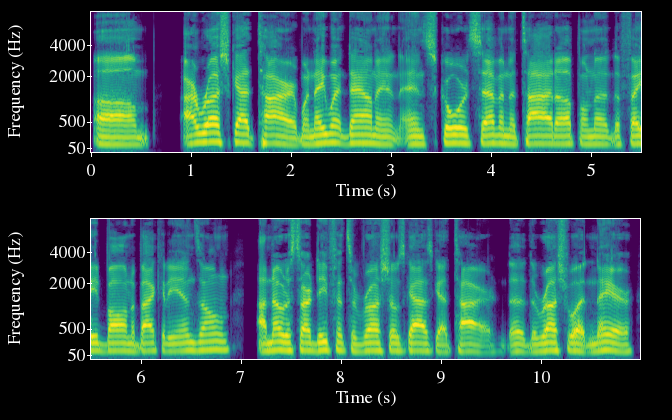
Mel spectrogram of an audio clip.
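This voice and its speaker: A man's voice: mid-range voice, little pitch movement, moderate pace, creaky, a bit bright, clean tone, no echo, clean studio sound. A man giving casual halftime football commentary as a host who talks like an invested fan of the team. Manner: speaks as an invested fan, saying "we". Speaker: sports show host and analyst.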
